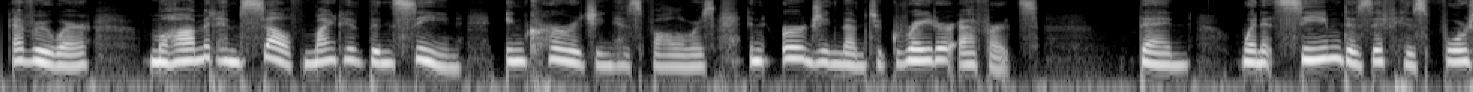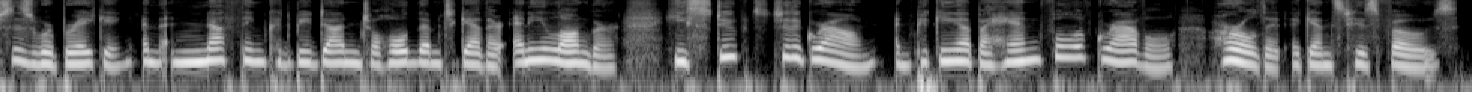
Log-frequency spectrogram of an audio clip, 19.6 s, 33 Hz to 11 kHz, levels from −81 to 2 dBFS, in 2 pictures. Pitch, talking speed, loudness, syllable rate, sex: 215 Hz, 170 wpm, -18 LUFS, 5.1 syllables/s, female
